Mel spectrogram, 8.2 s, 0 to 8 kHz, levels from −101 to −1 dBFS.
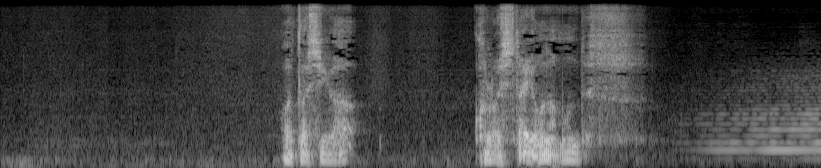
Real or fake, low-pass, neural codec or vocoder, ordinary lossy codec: real; 7.2 kHz; none; none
